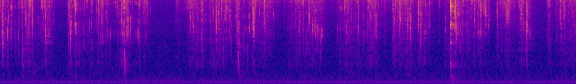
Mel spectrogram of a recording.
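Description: Metal fork stirring soft mashed potatoes and milk in a bowl: irregular light scraping and clicking of the fork against the bowl, with one louder click near the end.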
